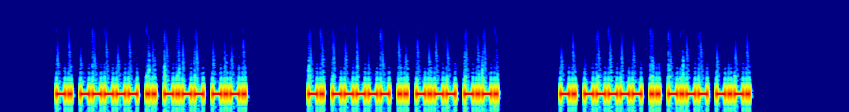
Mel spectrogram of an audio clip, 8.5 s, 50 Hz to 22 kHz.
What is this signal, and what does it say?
Morse code, heard as a keyed tone, about 40 wpm, 700 Hz. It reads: N0IYC N0IYC N0IYC
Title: USA Call Signs - 5 Characters - Repeated 3x - 40wpm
